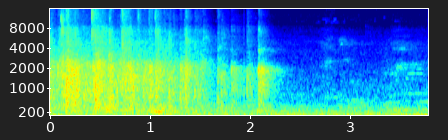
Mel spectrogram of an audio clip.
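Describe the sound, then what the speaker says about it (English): An audience claps together in a dense, steady burst of applause that fades over a few seconds into quieter room noise. "Let us clap for him."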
